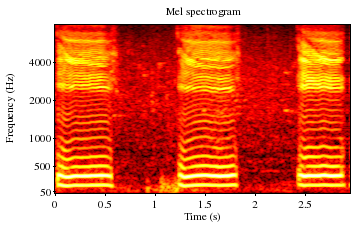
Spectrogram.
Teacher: es una vocal larga con Tono bajo es decir vamos a duplicar el sonido de la i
